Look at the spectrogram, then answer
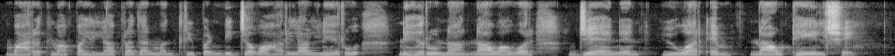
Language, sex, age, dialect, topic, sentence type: Marathi, female, 18-24, Northern Konkan, banking, statement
